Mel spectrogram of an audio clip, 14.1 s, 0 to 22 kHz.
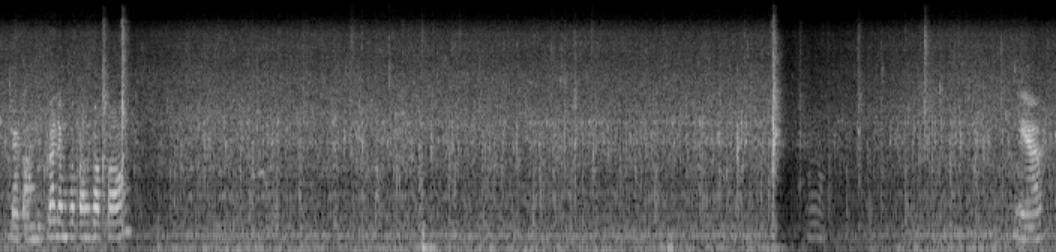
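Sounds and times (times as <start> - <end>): chicken deep-frying in hot oil: 0.0 - 14.0.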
